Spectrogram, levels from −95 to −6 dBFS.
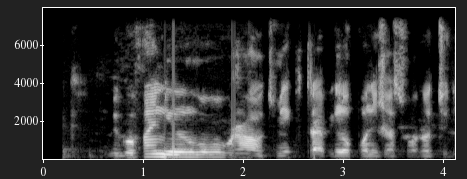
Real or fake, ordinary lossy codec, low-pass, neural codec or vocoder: real; none; 7.2 kHz; none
